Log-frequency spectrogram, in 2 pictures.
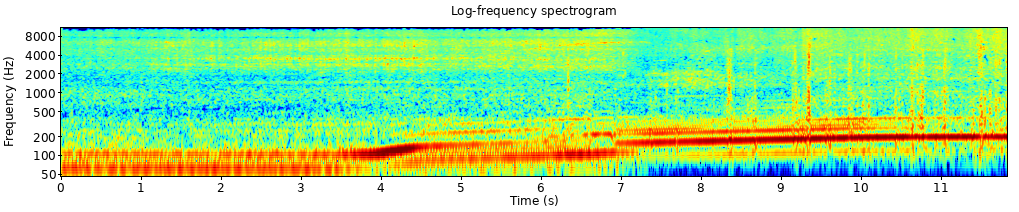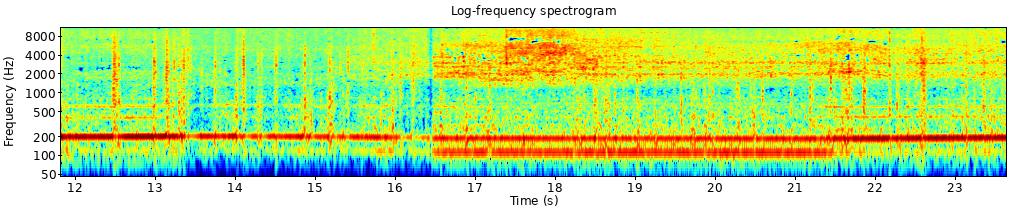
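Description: Tyres roll on a highway.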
